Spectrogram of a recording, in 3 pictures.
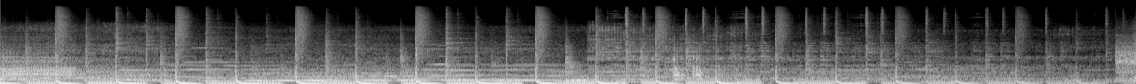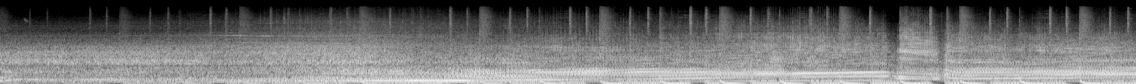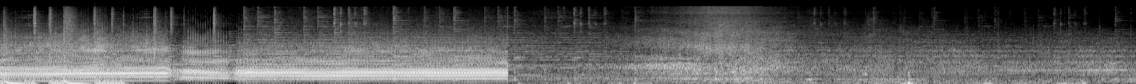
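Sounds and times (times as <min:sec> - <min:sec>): car engine accelerating hard: 0:00.0 - 0:04.8, 0:11.2 - 0:27.8.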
